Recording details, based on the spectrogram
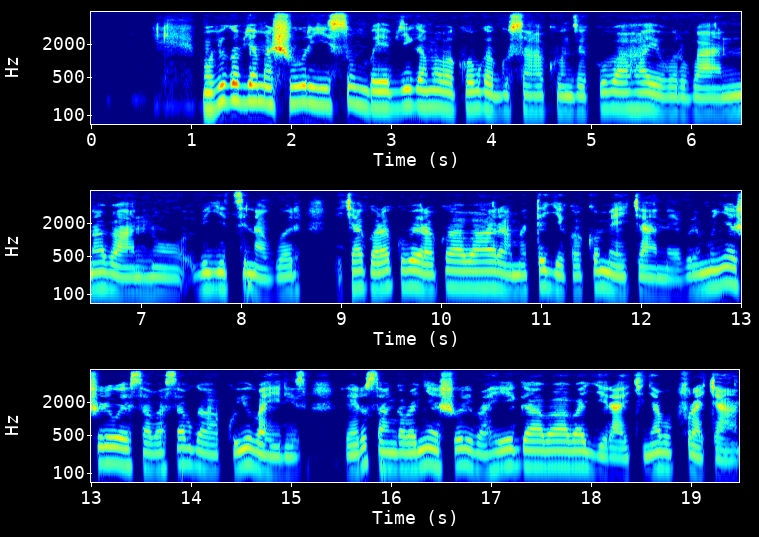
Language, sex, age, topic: Kinyarwanda, male, 18-24, education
